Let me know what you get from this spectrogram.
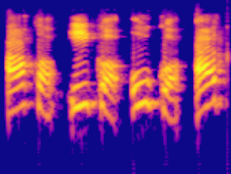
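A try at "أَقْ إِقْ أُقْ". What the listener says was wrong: আপু উচ্চারণটা কেমন যেন আকা এরকম। আমরা খেয়াল করি কফ জবর ক হয়, কফ জবর কা হয় না, ঠিক আছে? তাহলে উচ্চারণটা হবে আকো, আকা এরকম হবে না।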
